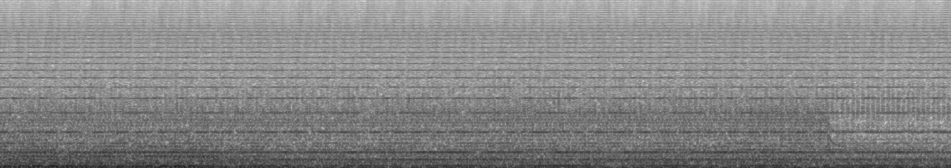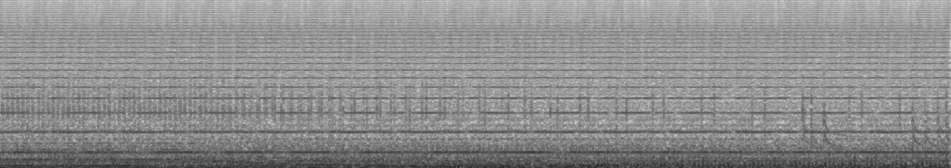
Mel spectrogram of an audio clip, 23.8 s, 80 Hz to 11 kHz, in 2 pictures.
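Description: Improvised electronic noise music from hardware analog synthesizers, run through reverb and delay: a dense sustained drone of many steady tones over heavy bass. The upper tones thin out about ten seconds in, and the deep bass drops away about 17 seconds in.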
